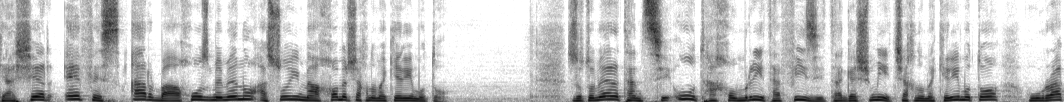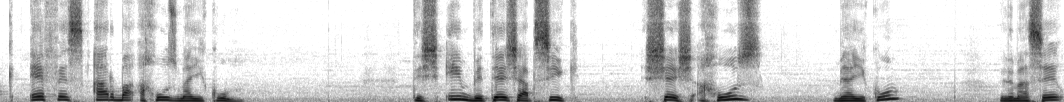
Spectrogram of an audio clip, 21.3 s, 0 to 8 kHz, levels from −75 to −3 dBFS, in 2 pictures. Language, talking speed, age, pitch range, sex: Hebrew, 70 wpm, 50-69, 140-200 Hz, male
